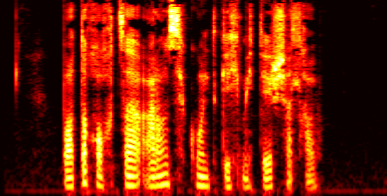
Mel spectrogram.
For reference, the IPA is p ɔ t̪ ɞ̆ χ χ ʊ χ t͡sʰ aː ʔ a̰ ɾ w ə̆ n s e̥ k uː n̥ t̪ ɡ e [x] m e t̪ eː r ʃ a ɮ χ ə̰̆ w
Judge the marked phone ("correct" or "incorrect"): correct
